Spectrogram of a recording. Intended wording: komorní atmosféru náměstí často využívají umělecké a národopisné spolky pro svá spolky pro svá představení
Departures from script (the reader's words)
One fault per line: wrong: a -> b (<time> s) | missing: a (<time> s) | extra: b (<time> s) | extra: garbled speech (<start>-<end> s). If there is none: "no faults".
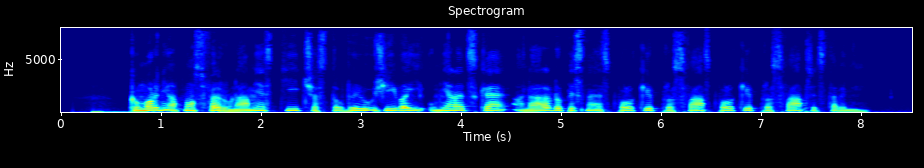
no faults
